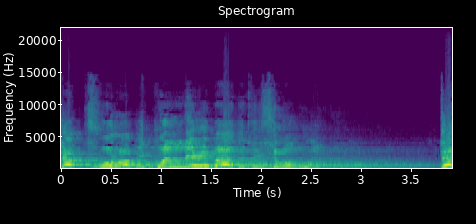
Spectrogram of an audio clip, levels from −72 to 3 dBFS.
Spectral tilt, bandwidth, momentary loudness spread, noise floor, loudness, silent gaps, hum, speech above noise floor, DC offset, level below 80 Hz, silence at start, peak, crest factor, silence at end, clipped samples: -4.5 dB/octave; 14 kHz; 20 LU; -34 dBFS; -13 LUFS; none; none; 21 dB; under 0.1%; -30 dBFS; 0 s; 0 dBFS; 14 dB; 0 s; 0.5%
